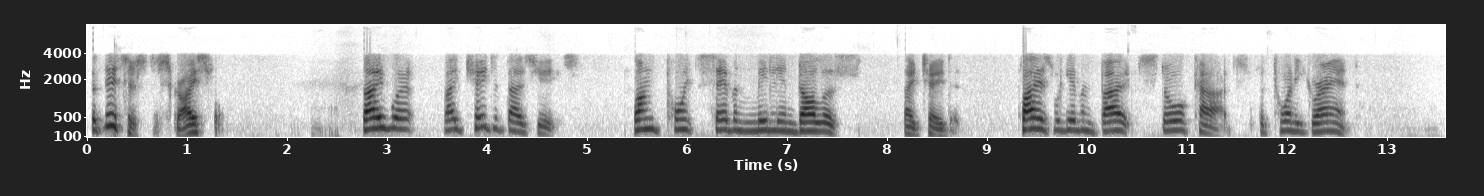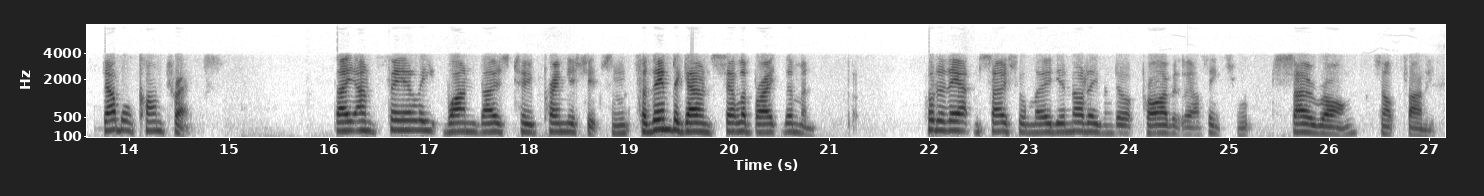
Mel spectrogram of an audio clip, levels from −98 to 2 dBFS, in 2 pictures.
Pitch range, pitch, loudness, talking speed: 165-205 Hz, 185 Hz, -22 LUFS, 135 wpm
